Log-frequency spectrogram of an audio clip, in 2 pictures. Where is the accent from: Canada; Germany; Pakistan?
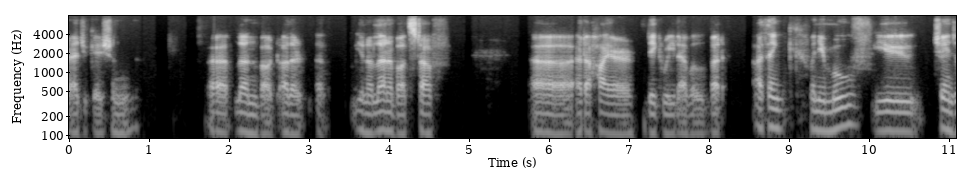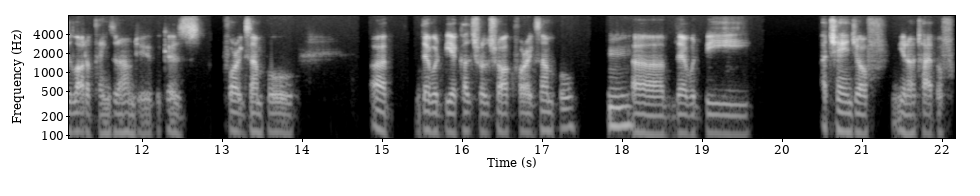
Pakistan; moved away as an adult; now in Bristol, United Kingdom; in my country, in Pakistan, I'm from Pakistan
